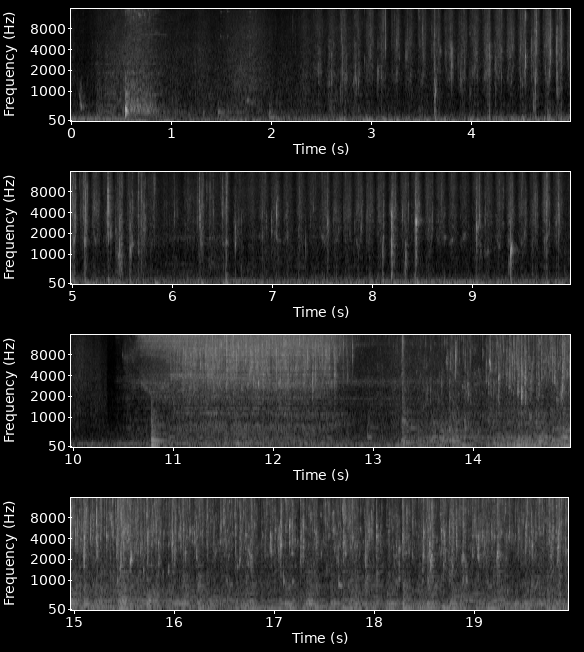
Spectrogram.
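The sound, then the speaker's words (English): Hands being washed under a running tap at a sink. A soft trickle with light rubbing and splashing gives way to a louder gush of water, then a steady rushing flow continues to the end. “That's the sound of somebody washing their hands.”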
